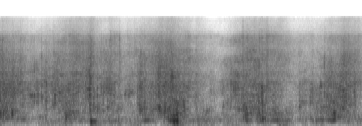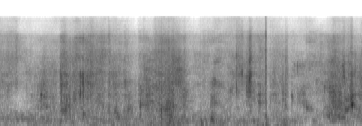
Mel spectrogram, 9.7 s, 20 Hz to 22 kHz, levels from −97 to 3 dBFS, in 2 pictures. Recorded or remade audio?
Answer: remade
